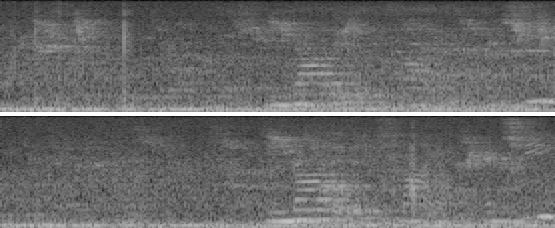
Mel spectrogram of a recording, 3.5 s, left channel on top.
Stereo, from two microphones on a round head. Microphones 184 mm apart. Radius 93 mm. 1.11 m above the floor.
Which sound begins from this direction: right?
A woman speaking, at 1.6 s.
